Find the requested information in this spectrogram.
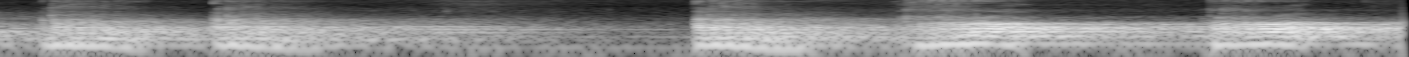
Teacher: huruf ini adalah huruf yang memiliki sifat tkin tebal dan dia itu punya sifat lain yaitu takrir bergetar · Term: huruf ro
